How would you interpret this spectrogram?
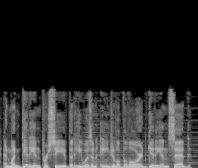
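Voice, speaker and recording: A man narrating scripture from a script in a solemn, measured manner. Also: medium pitch, big pitch swings. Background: music.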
